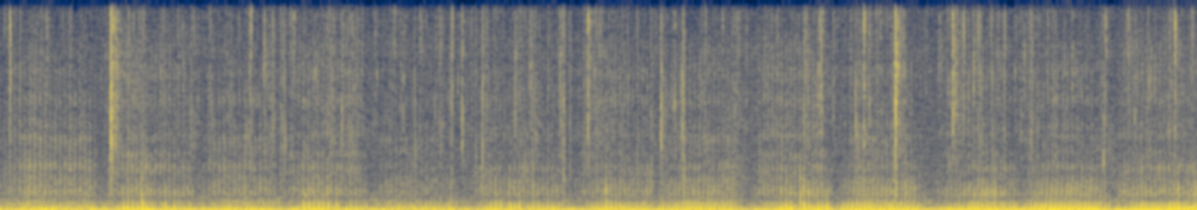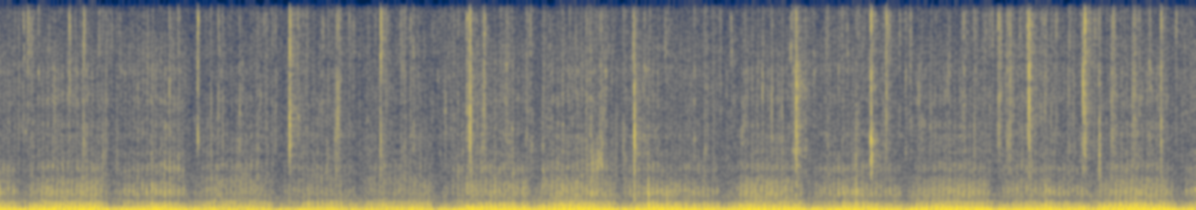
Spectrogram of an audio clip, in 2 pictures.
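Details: Domestic cat purring steadily, a deep low rumble pulsing in breath cycles under a second apart, layered with sharp crackles and pops from a fireplace throughout.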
